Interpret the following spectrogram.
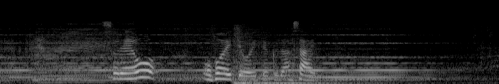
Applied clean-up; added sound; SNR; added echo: none; Engine; 19 dB; none.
